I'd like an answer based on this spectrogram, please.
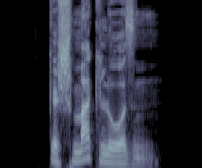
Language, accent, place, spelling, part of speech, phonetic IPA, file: German, Germany, Berlin, geschmacklosen, adjective, [ɡəˈʃmakloːzn̩], De-geschmacklosen.ogg
- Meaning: inflection of geschmacklos: 1. strong genitive masculine/neuter singular 2. weak/mixed genitive/dative all-gender singular 3. strong/weak/mixed accusative masculine singular 4. strong dative plural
